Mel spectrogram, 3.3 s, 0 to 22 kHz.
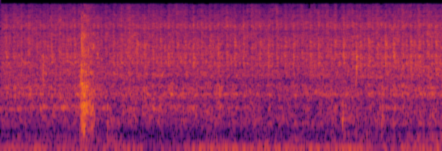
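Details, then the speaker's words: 2014 Ford F-150 3.5 L EcoBoost, warm idle after revving, heard from underneath where the crankcase meets the transmission: dull, irregular knock under the steady engine note, one sharper hit early; knocks only once warm, oil pressure good; cause not pinned down. "All right, let it idle. You can hear the knock."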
